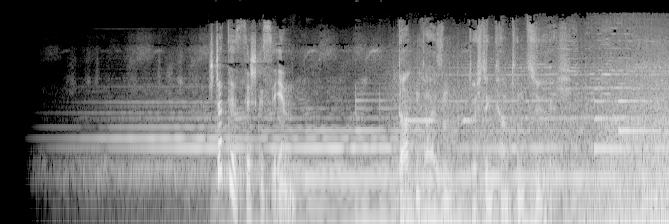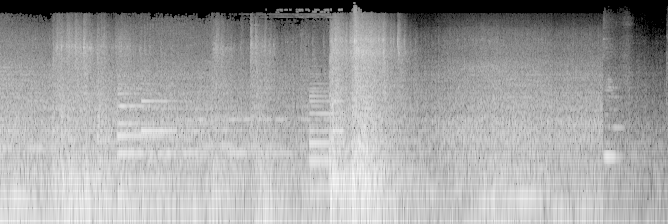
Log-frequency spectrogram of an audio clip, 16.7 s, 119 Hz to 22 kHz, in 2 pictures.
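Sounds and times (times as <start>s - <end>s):
speech: 2.7s - 3.8s, 5.0s - 7.3s
garbage truck engine droning while collecting bins: 5.1s - 16.7s
brief high squeal: 6.9s - 13.4s
garbage truck clanking: 7.3s - 16.7s.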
